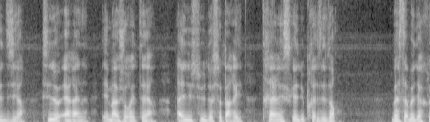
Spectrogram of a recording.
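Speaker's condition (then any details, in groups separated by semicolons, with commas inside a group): Maladie de Charcot (ALS); onset left hand trembling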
